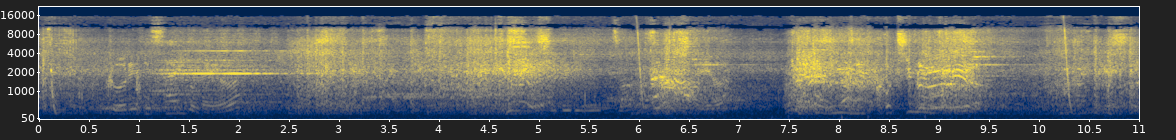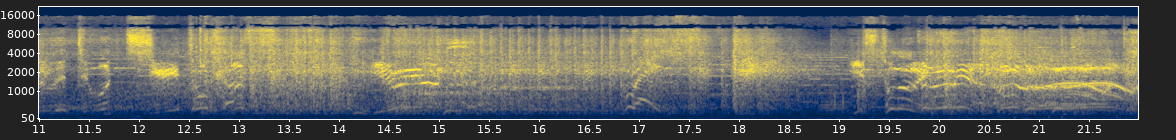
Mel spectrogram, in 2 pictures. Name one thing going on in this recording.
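Punches and energy blasts crash and boom in a fast fight.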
